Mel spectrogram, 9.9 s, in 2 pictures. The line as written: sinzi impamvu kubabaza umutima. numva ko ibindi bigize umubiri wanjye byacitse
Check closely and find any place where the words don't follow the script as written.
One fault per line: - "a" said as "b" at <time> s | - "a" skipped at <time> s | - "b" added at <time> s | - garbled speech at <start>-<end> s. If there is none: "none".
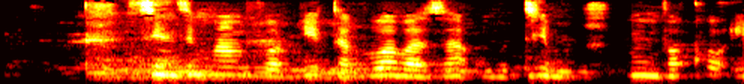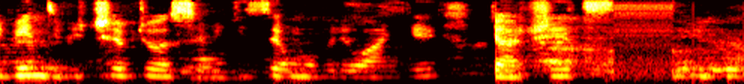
- "babyita" added at 1.8 s
- "bice byose" added at 5.4 s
